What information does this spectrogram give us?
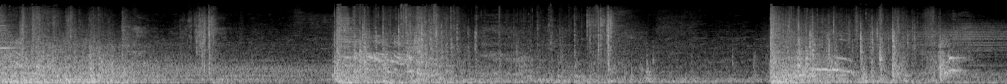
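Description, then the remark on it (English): Three loud, heavy smashing blows land a few seconds apart, each a crashing impact followed by a long, noisy ringing wash, as an axe hacks a piano to pieces. “And, I think immediately following, he sees the piano covered in blood, and he like takes an axe to it and smashes it to bits.”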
